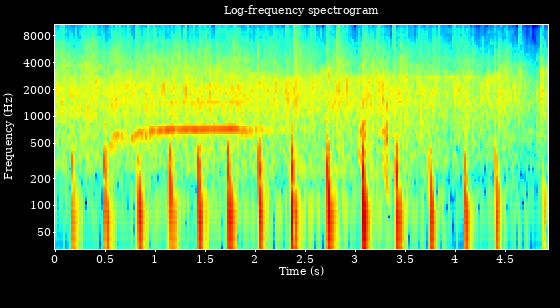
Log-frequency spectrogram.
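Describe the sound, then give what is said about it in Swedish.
A crowd at a Christian gathering applauds for Jesus, clapping together in a steady, even beat over a broad wash of noise, while a brief sustained whistle-like tone rings out early on. “Ska vi ge Jesus en applåd igen?”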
